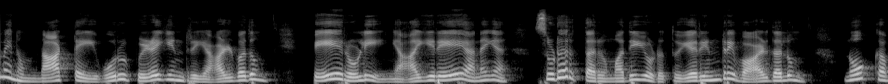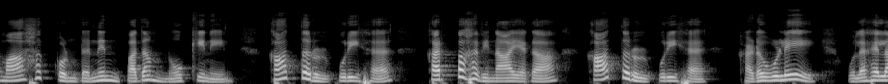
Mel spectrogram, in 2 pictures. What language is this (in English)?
Tamil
